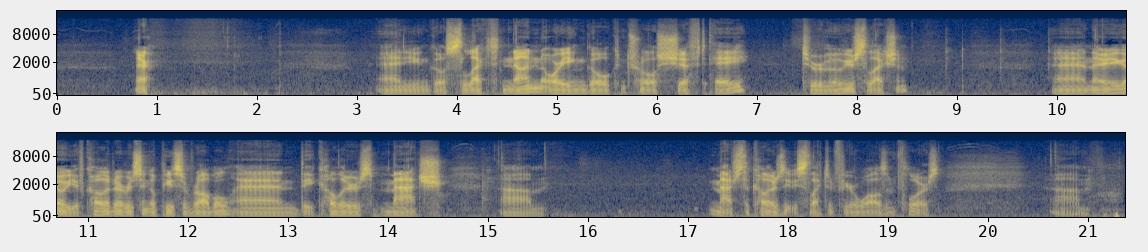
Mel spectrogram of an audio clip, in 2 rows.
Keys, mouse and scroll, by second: 8.8 ctrl+click, 9.3-12.2 ctrl+drag.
